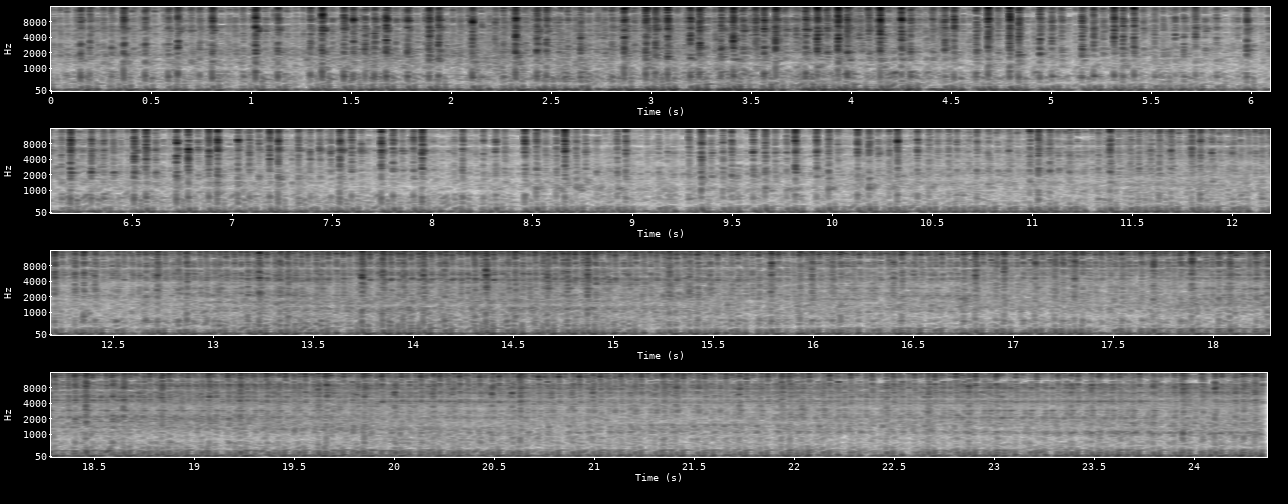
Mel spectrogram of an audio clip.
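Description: A Harley-Davidson FXR motorcycle engine rumbles steadily at close range, a loud continuous idle with a slightly uneven, lopey beat throughout.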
